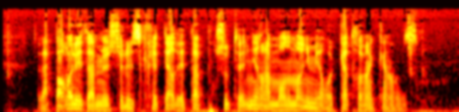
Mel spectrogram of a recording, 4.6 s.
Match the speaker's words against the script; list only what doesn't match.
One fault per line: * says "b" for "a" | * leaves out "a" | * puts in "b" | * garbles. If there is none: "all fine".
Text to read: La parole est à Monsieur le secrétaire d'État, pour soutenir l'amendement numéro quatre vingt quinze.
all fine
